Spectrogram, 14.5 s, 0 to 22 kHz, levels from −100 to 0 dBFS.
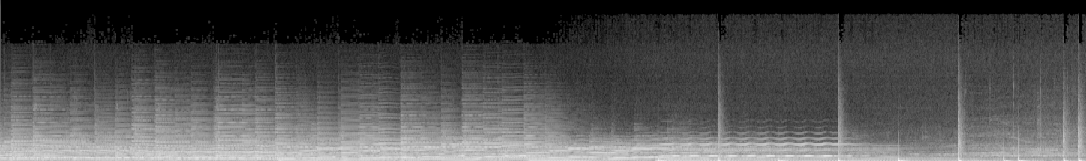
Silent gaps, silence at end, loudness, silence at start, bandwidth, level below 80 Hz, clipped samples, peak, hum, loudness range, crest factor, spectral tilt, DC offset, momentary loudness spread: none; 0 s; -15 LUFS; 0 s; 13.5 kHz; -26 dBFS; under 0.1%; 0 dBFS; none; 3 LU; 14 dB; -6 dB/octave; under 0.1%; 6 LU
